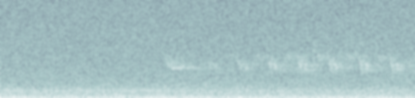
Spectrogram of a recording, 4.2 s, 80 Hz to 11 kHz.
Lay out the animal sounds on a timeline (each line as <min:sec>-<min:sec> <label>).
0:01.5-0:02.0 Blue-headed Vireo (Vireo solitarius)
0:02.2-0:04.2 Ovenbird (Seiurus aurocapilla)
